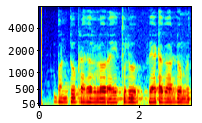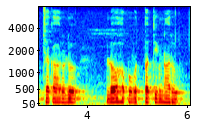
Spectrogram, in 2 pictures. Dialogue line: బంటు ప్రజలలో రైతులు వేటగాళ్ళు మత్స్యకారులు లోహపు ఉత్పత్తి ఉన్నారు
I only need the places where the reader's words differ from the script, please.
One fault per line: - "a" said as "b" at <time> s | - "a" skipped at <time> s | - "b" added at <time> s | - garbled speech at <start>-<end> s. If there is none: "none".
none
